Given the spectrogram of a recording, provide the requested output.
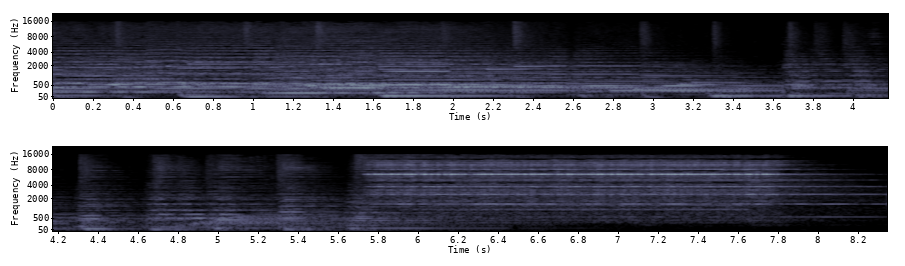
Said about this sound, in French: je me suis rappelé que petit, ce que j'attendais le plus, bah, c'était la sonnerie qui me libérait des bancs de l'enfance.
